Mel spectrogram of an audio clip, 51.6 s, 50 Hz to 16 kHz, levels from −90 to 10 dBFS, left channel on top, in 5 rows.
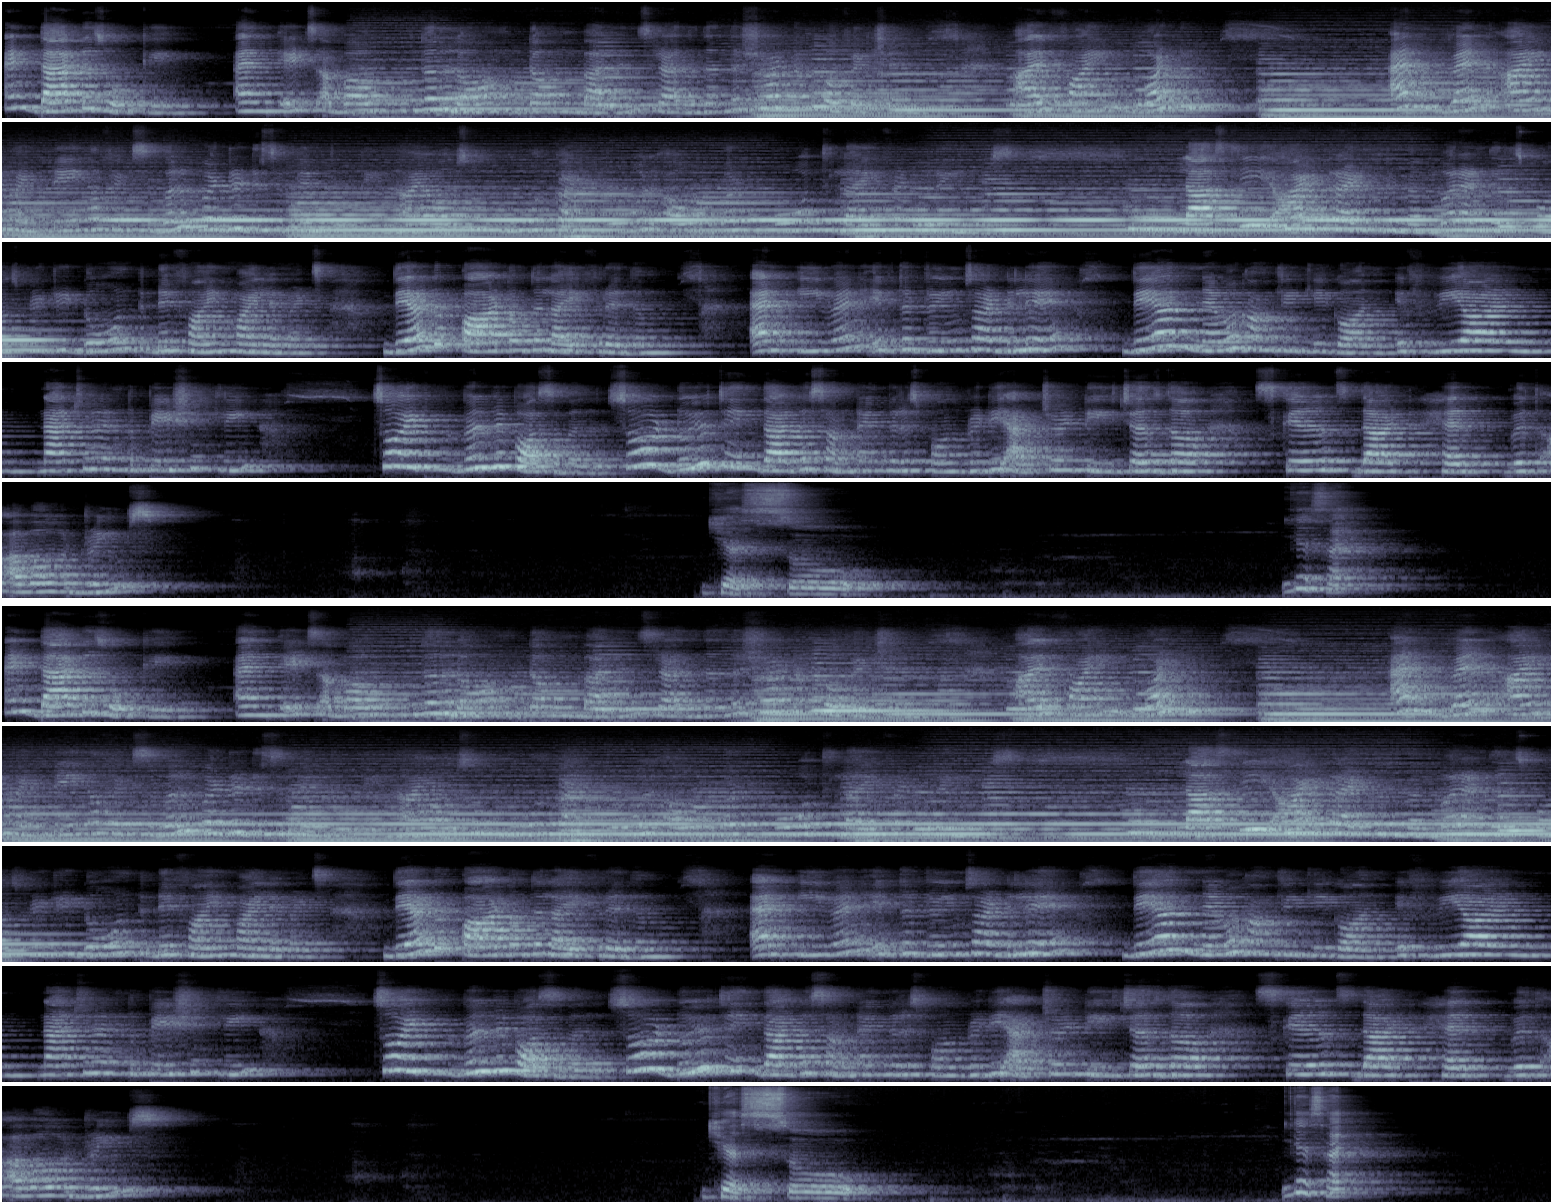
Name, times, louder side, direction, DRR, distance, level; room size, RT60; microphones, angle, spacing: voice 1, 0.0-1.2 1.5-8.6 9.2-17.7 18.1-27.7 28.1-42.3, left 1 dB, 20° left, 0 dB, 0.8 m, -25 dB
sound 1, 2.3-8.1 8.4-20.5, equal, 5° right, 1.5 m, -26 dB
Organ, 10.8-21.5, left 4 dB, 50° left, 0.7 m, -23 dB
voice 2, 46.0-47.0 49.8-50.2, right 4 dB, 55° right, 5 dB, 0.5 m, -25 dB
5.4 x 5.0 x 3.7 m, 1.0 s
head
